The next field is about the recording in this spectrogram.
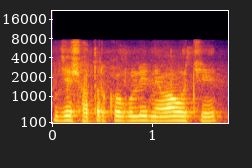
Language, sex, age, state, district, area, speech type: Bengali, male, 18-30, West Bengal, Uttar Dinajpur, urban, spontaneous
